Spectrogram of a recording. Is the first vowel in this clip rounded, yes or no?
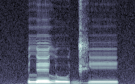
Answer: no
